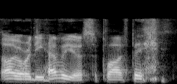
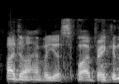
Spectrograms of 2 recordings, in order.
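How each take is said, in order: First: Said in the usual way. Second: Quick retraction through a laugh, a bit faster. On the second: Real, not acted. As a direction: laugh it off as you take it back. Laughs while retracting the claim.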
